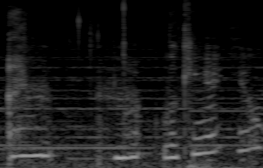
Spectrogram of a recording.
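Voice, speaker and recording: A woman's voice: high-pitched, expressive, normal speed, pitched below the performer's own voice. A woman voicing a plucky young female bodyguard and adventurer in a visual novel, casual, wry and teasing. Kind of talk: visual novel character voice-over. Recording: music under the voice.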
